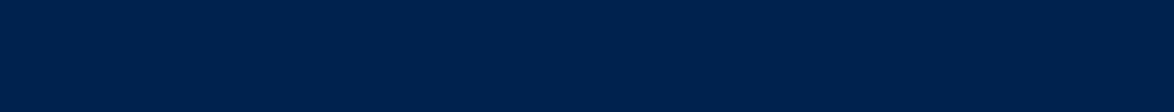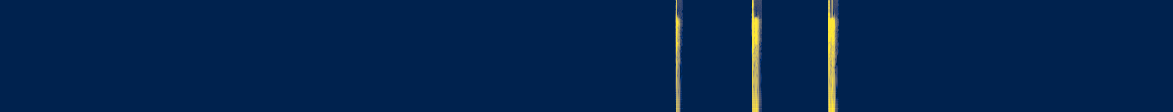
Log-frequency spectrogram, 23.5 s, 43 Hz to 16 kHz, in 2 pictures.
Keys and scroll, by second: 0.9 Right, 3.0 Right, 5.3 ctrl+s, 5.8 End, 7.0 ctrl+v, 7.6 ctrl+Left, 10.8 ctrl+Right, 12.5 ctrl+Right, 14.8 ctrl+s.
